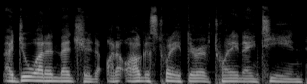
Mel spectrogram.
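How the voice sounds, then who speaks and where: A man's voice: a little high, fairly even intonation, quick pace, no echo, clean studio sound. A man hosting a podcast, chatting casually about pop culture in an opinionated, talkative way. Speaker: podcast host.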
